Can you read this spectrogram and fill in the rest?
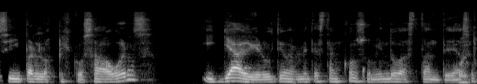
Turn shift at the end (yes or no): yes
